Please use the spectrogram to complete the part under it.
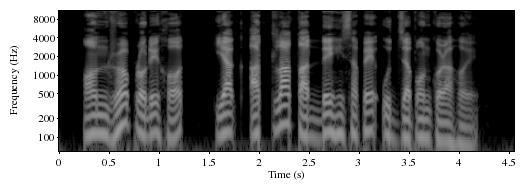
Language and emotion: Assamese, neutral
